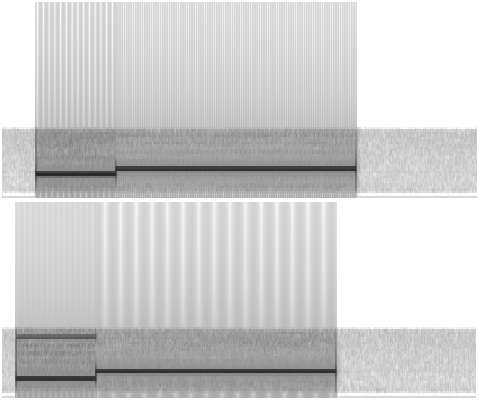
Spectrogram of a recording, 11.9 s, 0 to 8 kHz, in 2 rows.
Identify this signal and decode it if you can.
Two-tone page, heard as a one-second tone, then a three-second tone, about 1010 then 1220 Hz, about 830 then 1120 Hz. It is heard from 0.4 to 10.1 s.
